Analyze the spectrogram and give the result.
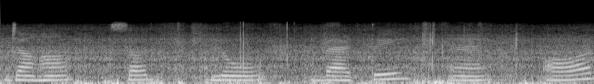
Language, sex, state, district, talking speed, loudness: Hindi, female, Chandigarh, Chandigarh, 70 wpm, -14 LUFS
